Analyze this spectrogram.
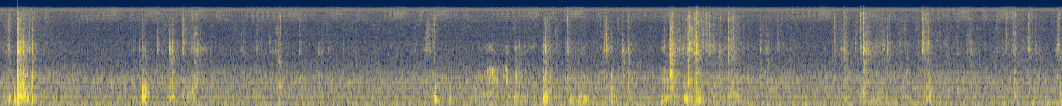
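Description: A kitten's claws and paws scrabbling and knocking on a plastic laundry basket: irregular clicks and scratchy taps, the loudest knock just after the start and small clusters a few seconds apart.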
